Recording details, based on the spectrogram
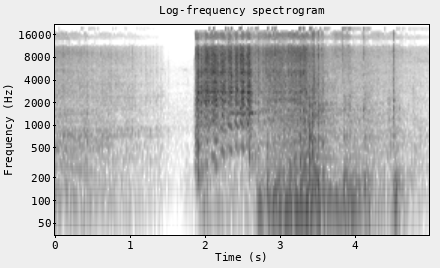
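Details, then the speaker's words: Square body Chevy 350 small block, not run for six months, starter bolt hole repaired with a stud, rewired to firing order 18436572: sharp loud bang as it catches, then rough uneven firing. Backfire while starting. "It's still backfiring."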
